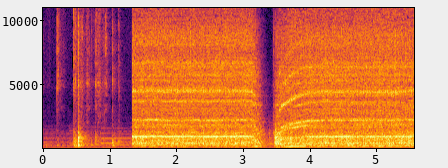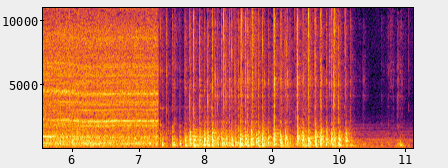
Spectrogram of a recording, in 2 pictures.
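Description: Electric mini chopper's motor running with a steady whine while grinding caramelised hazelnuts into praline paste; it stops briefly about two seconds in and spins back up with a rising whine. After it stops comes a few seconds of rapid, loud clattering, with a few clicks before the motor starts.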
